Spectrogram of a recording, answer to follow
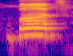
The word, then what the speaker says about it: birth: you pronounce it now in both the words it's birth like in girl curd remember this sound purple and curd and birth okay it's birth many times most of the Telugu speakers get the pronunciation of these words wrong so that's how it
